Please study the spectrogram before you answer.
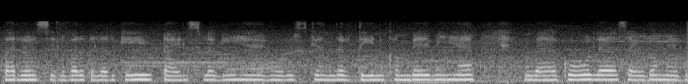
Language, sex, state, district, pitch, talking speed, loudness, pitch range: Hindi, female, Punjab, Fazilka, 210 Hz, 155 wpm, -14 LUFS, 205-215 Hz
